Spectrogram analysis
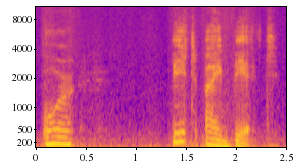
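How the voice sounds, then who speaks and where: A timid little storybook toy rabbit, acted out by a man, speaks in a raised, swooping voice. The rabbit sounds naive and full of hesitant wonder, picking through each question slowly. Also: on the high side, sing-song, dark tone, slight background noise, pitched above the performer's own voice, heavily acted.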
